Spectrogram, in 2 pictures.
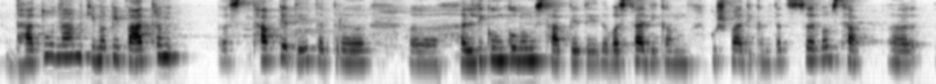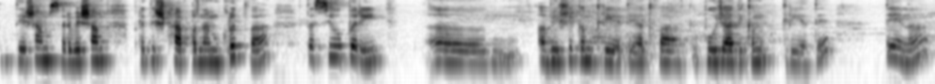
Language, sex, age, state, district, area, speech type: Sanskrit, female, 30-45, Karnataka, Bangalore Urban, urban, spontaneous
